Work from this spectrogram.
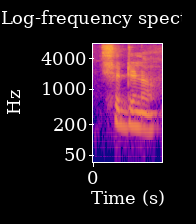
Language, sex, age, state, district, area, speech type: Punjabi, female, 60+, Punjab, Amritsar, urban, read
